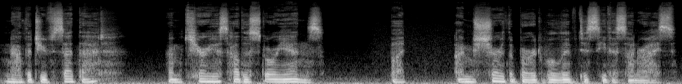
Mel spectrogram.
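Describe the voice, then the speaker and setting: An actor playing a calm, soft-spoken young man in a game, speaking in an unhurried, understated, intimate way. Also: on the low side, breathy edge. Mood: calm, thoughtful. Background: music.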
